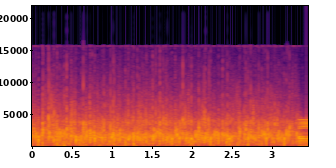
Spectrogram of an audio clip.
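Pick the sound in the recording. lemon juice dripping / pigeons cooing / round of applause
round of applause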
